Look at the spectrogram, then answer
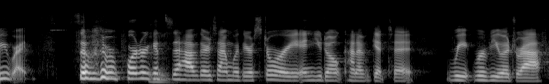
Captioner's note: laugh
